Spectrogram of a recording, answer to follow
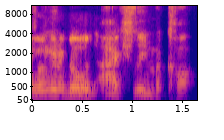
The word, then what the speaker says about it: Makar: I'm going to go with actually Makar. Like, is it Makar? Is that how you say it? Makar?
